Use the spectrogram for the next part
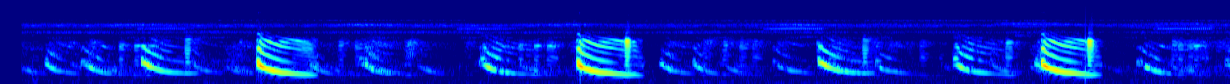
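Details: Túngara frogs, nicknamed "pew frogs" and located by their noise and bulging vocal sacs, give falling, whining calls, several males overlapping in a steady chorus.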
